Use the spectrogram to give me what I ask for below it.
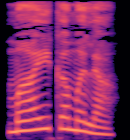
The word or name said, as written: ಮಾಯಿಕಮಲ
